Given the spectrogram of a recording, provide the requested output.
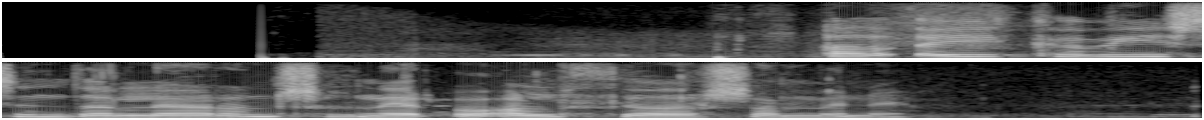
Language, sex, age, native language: Icelandic, female, 15, Icelandic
